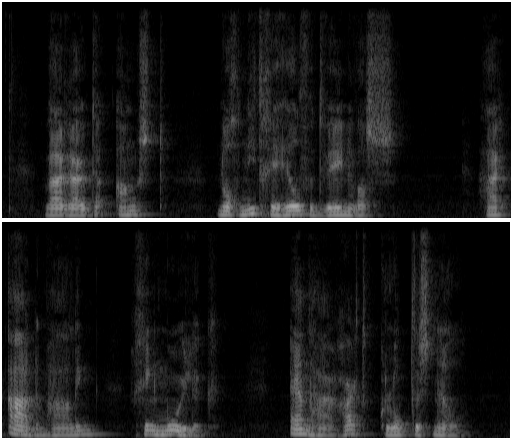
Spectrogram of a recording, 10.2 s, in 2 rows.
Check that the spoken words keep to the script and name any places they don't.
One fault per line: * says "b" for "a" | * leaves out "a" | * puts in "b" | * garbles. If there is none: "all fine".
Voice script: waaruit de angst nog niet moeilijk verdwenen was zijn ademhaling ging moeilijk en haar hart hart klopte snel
* says "geheel" for "moeilijk"
* says "haar" for "zijn"
* leaves out "hart"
